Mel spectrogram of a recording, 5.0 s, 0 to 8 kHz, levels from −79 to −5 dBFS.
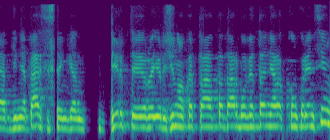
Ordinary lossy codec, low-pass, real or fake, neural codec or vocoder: AAC, 32 kbps; 7.2 kHz; real; none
